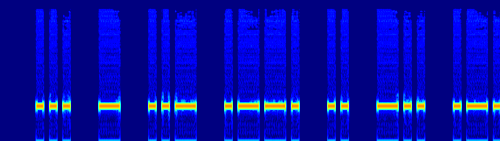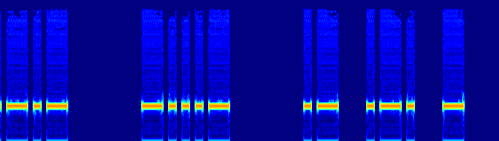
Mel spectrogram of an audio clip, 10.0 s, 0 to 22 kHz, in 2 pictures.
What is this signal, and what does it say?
Morse code, heard as a keyed tone, about 18 wpm, spaced as for 15 wpm, 1000 Hz. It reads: STUPID. <BT> ART
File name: 15wpm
